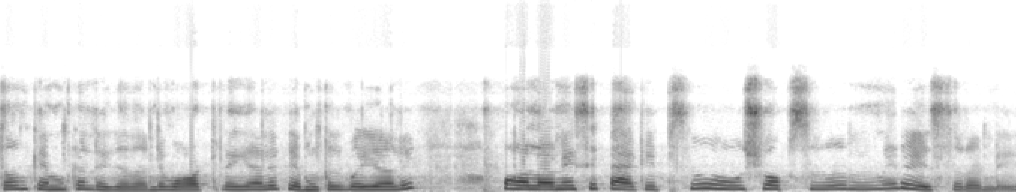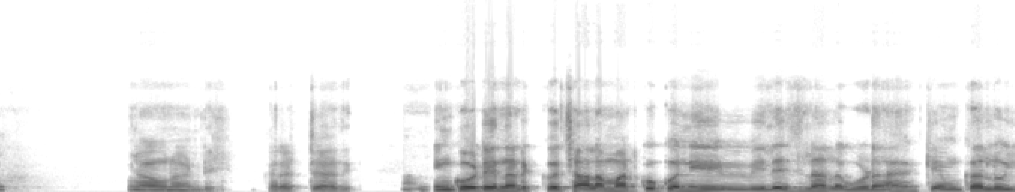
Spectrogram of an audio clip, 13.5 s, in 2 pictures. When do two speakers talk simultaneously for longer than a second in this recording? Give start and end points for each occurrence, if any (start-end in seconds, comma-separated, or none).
none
